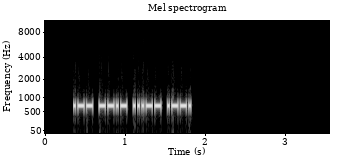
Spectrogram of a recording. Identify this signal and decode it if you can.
Morse code, heard as a keyed tone, about 46 wpm, 700 Hz. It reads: WQ3P
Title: USA Call Signs - 4 Characters - Repeated 3x - 45wpm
